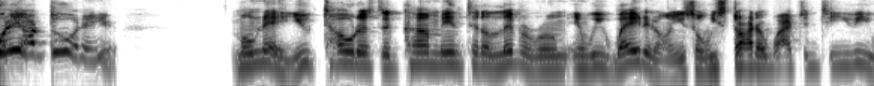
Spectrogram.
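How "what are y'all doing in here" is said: put-on, very high, scolding yell. Retelling how Monet came downstairs and yelled at everyone: imitating someone yelling. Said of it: "She yelling".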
